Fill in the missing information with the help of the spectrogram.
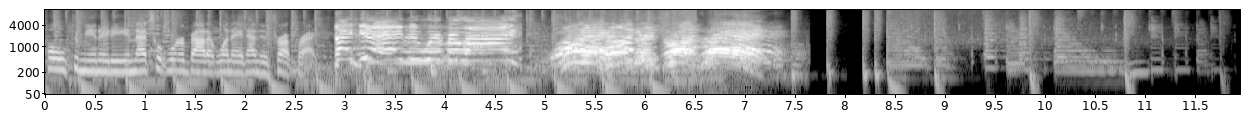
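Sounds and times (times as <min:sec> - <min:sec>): group shouting in unison: 0:03.0 - 0:07.4.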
